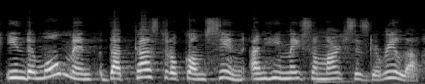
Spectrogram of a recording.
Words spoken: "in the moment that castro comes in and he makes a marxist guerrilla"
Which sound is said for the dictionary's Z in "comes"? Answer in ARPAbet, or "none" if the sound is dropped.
S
